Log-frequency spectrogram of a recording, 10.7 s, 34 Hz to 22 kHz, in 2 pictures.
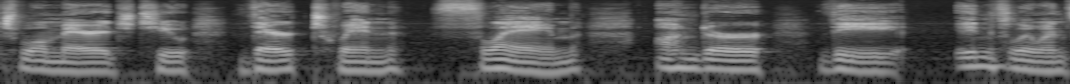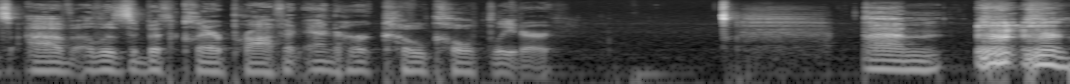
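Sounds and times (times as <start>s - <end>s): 
speech: 0.0s - 8.2s, 9.0s - 10.6s
person clearing throat: 9.7s - 10.6s.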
